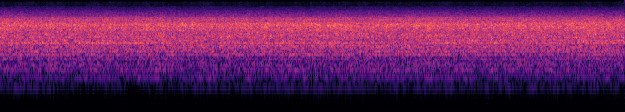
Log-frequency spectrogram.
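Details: Dodge Dakota electric radiator cooling fan after a ground issue was fixed and tightened: loud steady airy rush with faint constant tone, no rattle or wobble; spinning up fine.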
